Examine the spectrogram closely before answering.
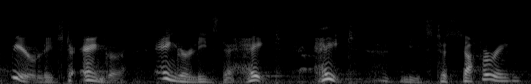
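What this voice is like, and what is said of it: Imperfect Yoda voice impression. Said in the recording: “that probably wasn't my best Yoda impression”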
